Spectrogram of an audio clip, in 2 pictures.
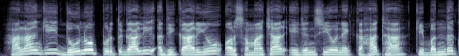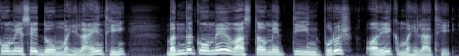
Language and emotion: Hindi, neutral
